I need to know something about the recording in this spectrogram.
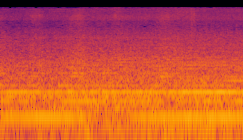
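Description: A steady mechanical hum: a low drone with a couple of level tones above it, over a background wash of noise.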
